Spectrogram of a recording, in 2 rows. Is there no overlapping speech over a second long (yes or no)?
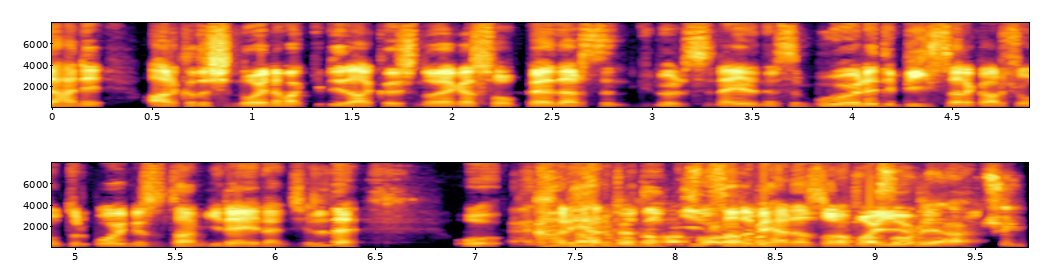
no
